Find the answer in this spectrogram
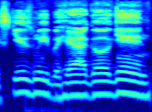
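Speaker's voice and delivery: normal talking voice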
